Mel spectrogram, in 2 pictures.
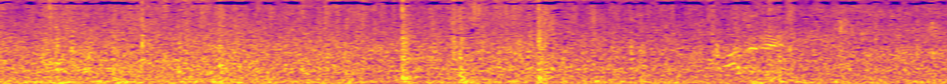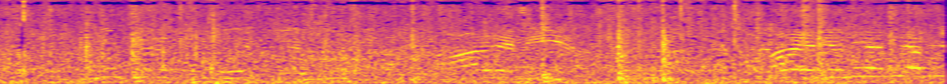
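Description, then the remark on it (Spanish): Large hailstones pound relentlessly on cars at night in El Ejido, Almería, Spain, a dense, loud clatter of countless sharp impacts over a rushing water-like hiss as water reaches the car seats, with indistinct voices faintly audible beneath the din. “Pero claro, es que lo más peligroso sucedía anoche en el Ejido, en Almería, el granizo, bolas enormes golpeando coches con el agua llegando ya al asiento.”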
